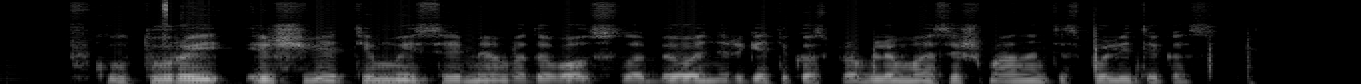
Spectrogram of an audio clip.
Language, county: Lithuanian, Klaipėda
